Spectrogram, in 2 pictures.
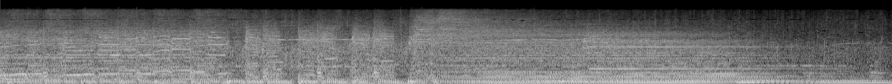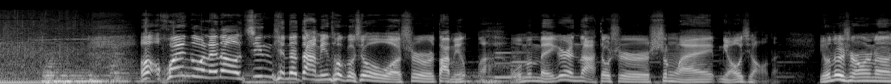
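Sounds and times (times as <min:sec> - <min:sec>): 
applause welcoming the host: 0:00.3 - 0:10.3
speech: 0:11.4 - 0:17.8.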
